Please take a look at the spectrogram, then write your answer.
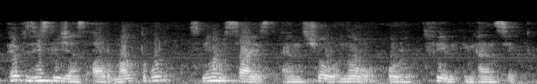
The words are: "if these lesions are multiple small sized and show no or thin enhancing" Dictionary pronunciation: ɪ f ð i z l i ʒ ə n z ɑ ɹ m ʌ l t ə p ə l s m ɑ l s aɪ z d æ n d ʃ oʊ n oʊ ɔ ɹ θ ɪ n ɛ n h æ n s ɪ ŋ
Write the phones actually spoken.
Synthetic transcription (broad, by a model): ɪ f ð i s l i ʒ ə n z ɑ ɹ m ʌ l t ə b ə l s m ɑ l s aɪ z d æ n d ʃ oʊ n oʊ ɔ ɹ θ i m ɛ n h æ n s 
